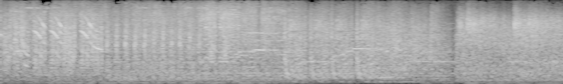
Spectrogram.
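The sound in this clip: Rapid machine-gun fire, a dense, continuous rattle of loud shots that runs through the whole clip with only a brief dip near the end.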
